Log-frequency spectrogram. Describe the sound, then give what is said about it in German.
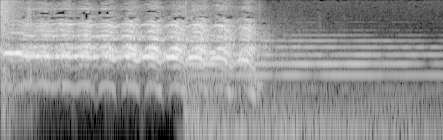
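A horse whinnies loudly, a single shrill, quavering call lasting about a second before breaking into lower snorting tones as it trails off. “Der junge Ritter stößt den Mönch zu Boden und nimmt seine Pferde mit.”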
